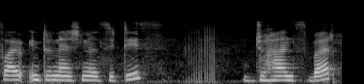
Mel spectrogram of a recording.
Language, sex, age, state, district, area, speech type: Kannada, female, 30-45, Karnataka, Shimoga, rural, spontaneous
